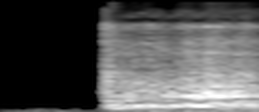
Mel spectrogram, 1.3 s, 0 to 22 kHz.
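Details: LS2 V8 in a 1967 Corvette convertible, first start after likely nine years unused, fuel pressure 50: brief quiet, then it catches at once and settles into a steady even idle; clean start.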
